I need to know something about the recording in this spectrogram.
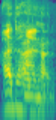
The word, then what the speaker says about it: Adhan: like that is because of the what's the pronunciation? Adhan.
